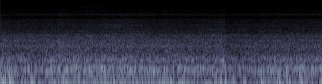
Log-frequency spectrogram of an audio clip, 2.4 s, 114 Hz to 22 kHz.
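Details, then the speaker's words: 2000 Ford Windstar SE, about 130,000 miles, warm: low, uneven, loping idle near stalling; rough idle, cause unconfirmed. "Kind of idles a little low, but it keeps going. It's like almost at the stalling point, but not quite."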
